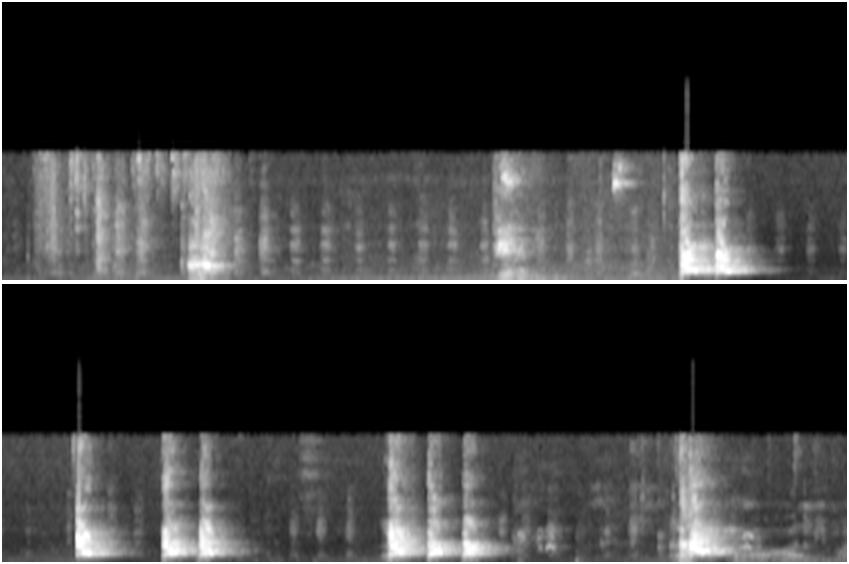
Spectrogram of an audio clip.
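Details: Yorkshire terrier playing ball with family members, barking in irregular loud bursts, some single and some doubled, with clicks, movement noises and a brief voice between barks and a steady background hum.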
